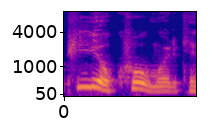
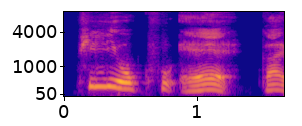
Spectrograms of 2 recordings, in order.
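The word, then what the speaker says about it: Filioque: 뭐 걔네들이 발음하는 식으로 필리오쿠 뭐 이렇게 했는데 필리오쿠에가 이제 정확한 발음이라고 전 봐요.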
